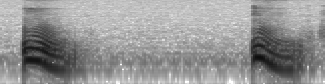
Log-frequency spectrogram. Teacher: складаємо рота трубочкою наче кажемо о але насправді вимовляємо у · Уявіть що ви здивувалися і ви такі у у да оце виходить щось середнє між о та у акцент все одно йде більше на літеру о ніж на у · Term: літера о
